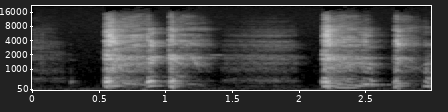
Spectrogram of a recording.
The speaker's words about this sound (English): Sorry, I don't know where this cough is coming from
